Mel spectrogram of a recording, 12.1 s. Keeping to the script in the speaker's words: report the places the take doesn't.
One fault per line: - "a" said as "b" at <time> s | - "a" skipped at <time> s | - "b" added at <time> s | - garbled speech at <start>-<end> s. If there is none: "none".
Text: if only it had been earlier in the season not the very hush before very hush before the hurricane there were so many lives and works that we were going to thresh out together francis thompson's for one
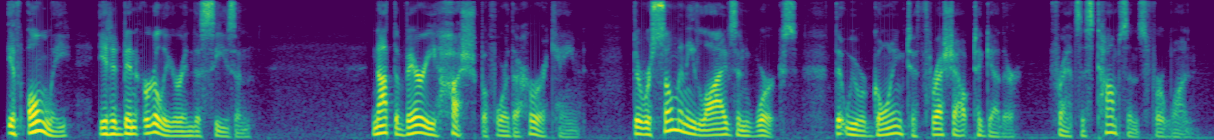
- "very hush before" skipped at 5.1 s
